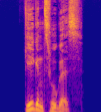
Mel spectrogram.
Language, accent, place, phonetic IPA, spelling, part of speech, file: German, Germany, Berlin, [ˈɡeːɡn̩ˌt͡suːɡəs], Gegenzuges, noun, De-Gegenzuges.ogg
- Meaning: genitive singular of Gegenzug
